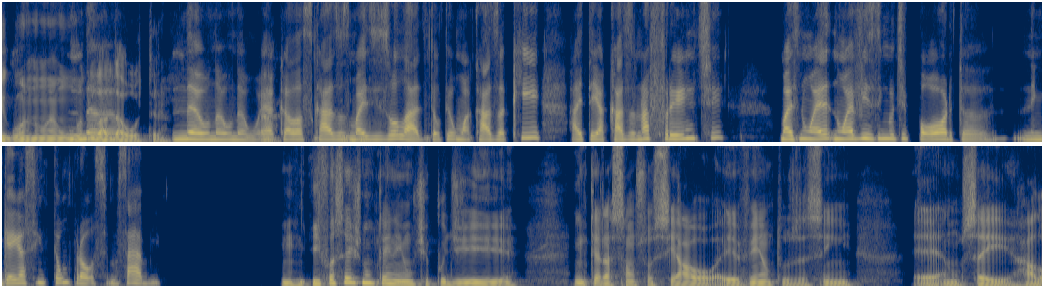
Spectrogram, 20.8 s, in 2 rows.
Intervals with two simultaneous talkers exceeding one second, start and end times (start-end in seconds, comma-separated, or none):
none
